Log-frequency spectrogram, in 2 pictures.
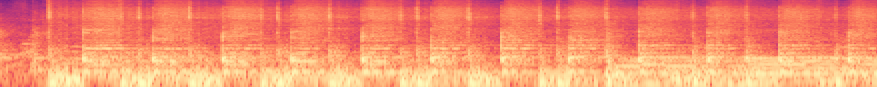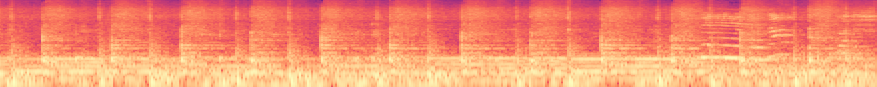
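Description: Live rock band starting a song about a third of a second in: drum kit keeping a quick, steady beat under electric bass and electric guitars.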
